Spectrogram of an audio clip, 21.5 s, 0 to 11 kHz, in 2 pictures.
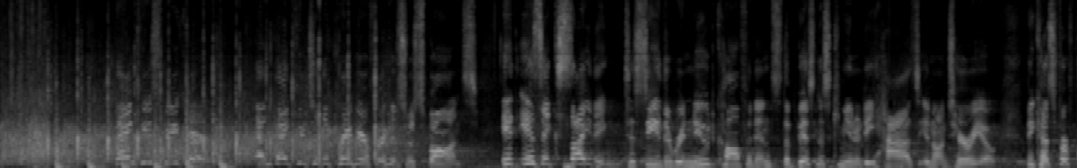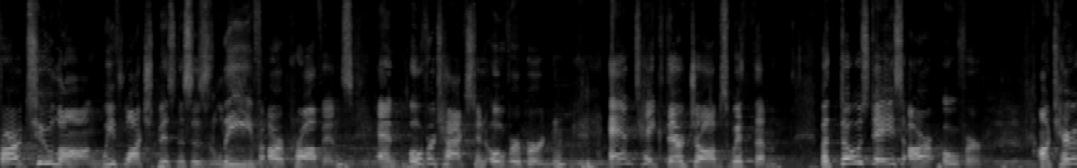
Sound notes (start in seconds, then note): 0.0 applause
